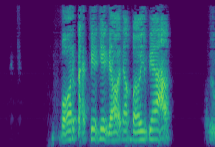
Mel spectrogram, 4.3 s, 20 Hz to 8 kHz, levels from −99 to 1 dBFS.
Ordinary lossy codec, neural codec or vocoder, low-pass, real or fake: MP3, 32 kbps; codec, 16 kHz, 0.5 kbps, FreqCodec, larger model; 7.2 kHz; fake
